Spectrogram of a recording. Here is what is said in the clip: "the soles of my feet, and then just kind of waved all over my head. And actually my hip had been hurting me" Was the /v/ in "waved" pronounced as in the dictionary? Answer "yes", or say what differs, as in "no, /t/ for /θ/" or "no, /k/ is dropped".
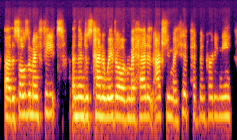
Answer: yes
